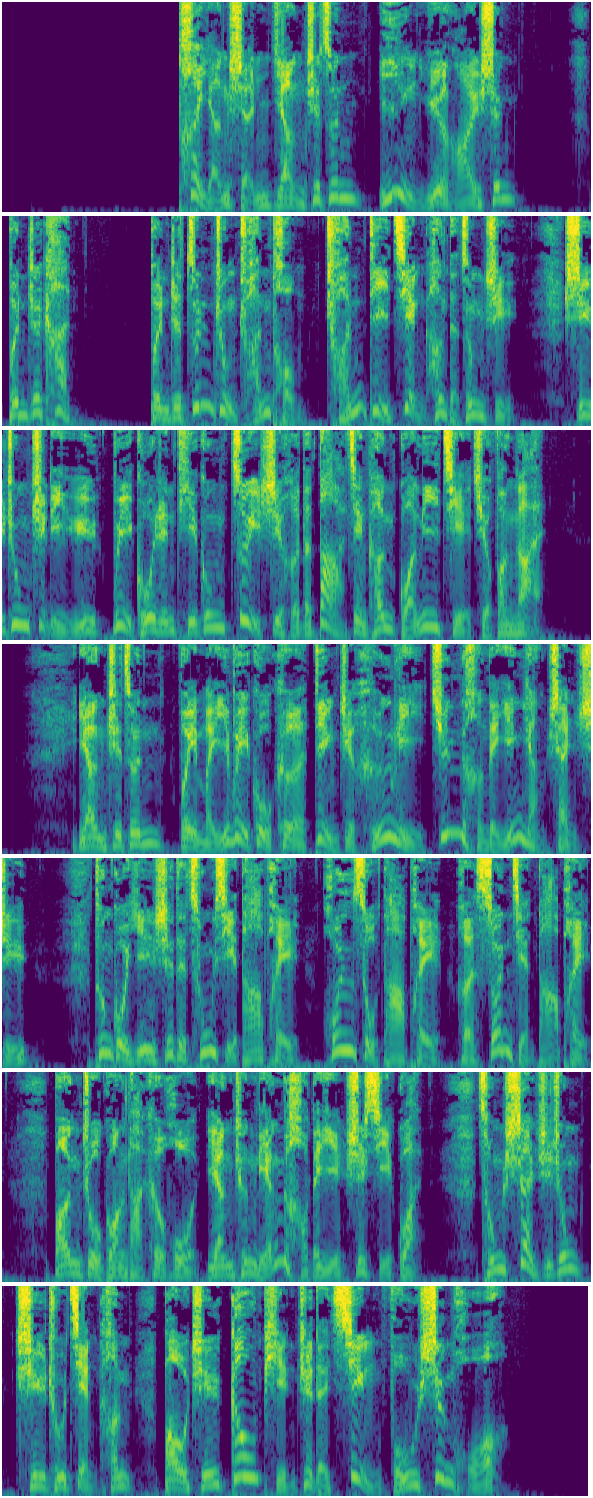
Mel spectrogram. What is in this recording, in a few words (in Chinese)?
男 养生品牌宣传, 配音; 太阳神养之尊养生馆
